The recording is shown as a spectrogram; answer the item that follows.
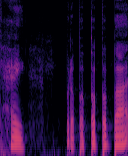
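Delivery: slow, firm, stern teacher voice. A teacher telling the audience about two days in with the kids, in teacher voice. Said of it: "you know the teacher voice".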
